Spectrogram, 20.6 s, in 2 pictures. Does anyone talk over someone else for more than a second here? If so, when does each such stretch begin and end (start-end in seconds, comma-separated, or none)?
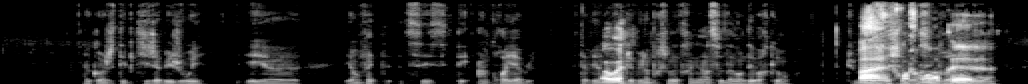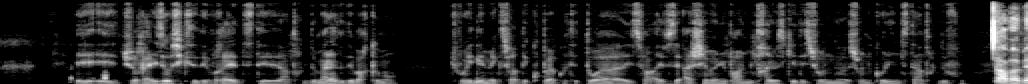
8.6-9.9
